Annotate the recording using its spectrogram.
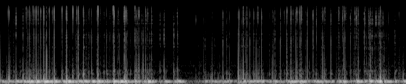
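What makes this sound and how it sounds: Long acrylic nails, using both hands, scratch and tap the hollow metal mesh grille head of a black desktop USB microphone in the style of a Blue Yeti Nano. The result is a dense, continuous stream of rapid, crackly scrapes and clicks with bright edges over a heavy low rumble. The sound briefly thins out just before the two-second mark, then picks back up.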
